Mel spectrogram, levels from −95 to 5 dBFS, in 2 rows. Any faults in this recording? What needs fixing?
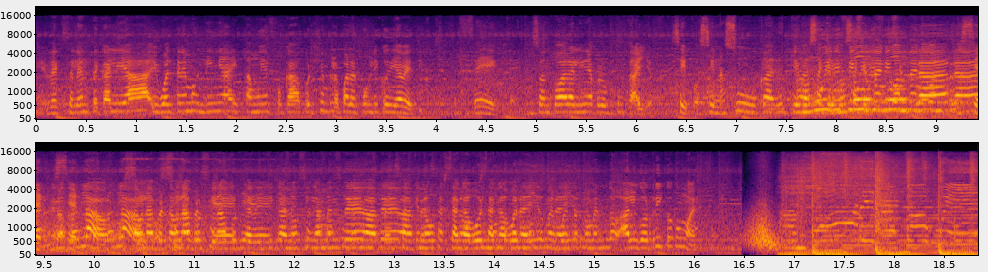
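From 7.58 to 15.02 s a second copy of the sound trails the original by roughly 0.4 s, a few dB quieter, with no reverb tail, starting and stopping abruptly: a doubled audio track, likely from the signal being captured again through a slower path. Route each source to the mix only once.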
